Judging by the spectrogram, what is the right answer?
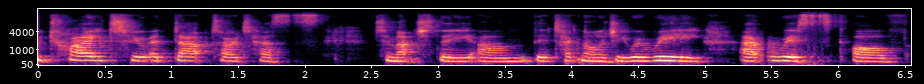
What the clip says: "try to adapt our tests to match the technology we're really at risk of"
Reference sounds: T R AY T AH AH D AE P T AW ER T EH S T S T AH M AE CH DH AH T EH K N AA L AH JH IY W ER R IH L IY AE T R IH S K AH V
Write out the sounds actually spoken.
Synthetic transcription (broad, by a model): T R AY T AH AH D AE P T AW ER T EH S T S T AH M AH CH DH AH T EH K N AA L AH JH IY W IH R IH L IY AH T R IH S K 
